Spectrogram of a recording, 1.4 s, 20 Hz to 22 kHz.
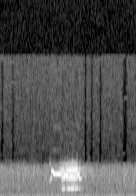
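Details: Nighttime owl near a nest during a rabbit prey exchange, early morning of February 19, 2016; a single short raspy call, slightly rising at the start, rings out once against faint background hum.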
